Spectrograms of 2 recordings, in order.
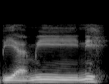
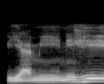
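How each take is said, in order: First: The word ends on a bare h sound. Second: The final h is followed by an i vowel. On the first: The reader stops at this word. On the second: The reading continues without stopping.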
